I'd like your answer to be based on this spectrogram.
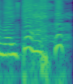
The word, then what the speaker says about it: Voltaire: Ah, Voltaire.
